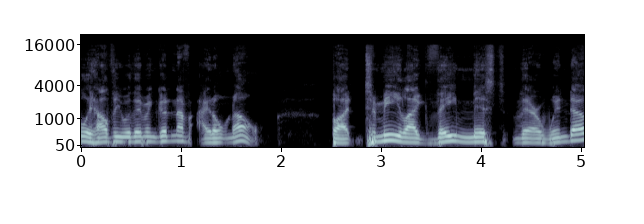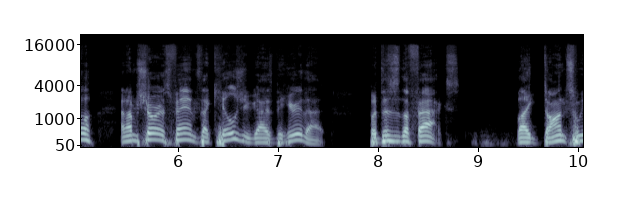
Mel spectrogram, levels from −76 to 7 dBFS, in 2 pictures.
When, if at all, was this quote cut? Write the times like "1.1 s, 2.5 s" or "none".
none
